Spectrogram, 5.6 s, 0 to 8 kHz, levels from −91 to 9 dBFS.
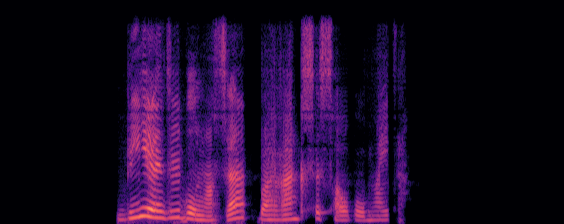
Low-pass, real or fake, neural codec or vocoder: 7.2 kHz; fake; codec, 16 kHz in and 24 kHz out, 0.6 kbps, FireRedTTS-2 codec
